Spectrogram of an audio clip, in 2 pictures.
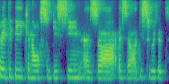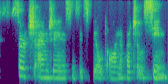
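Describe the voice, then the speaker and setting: At a fairly slow pace, a woman speaks in a Serbian accent. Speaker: developer advocate; presenter. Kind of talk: technical talk. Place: home room. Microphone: webcam.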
